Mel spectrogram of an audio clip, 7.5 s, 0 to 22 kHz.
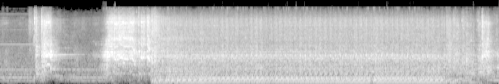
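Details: Fuel-injected Suzuki Boulevard after intermittent no-start with C12 crank position sensor code, caused by a loose connector: with the connector pushed in, the starter whirs briefly, then the engine catches and settles into a steady, even idle thump; normal start.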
